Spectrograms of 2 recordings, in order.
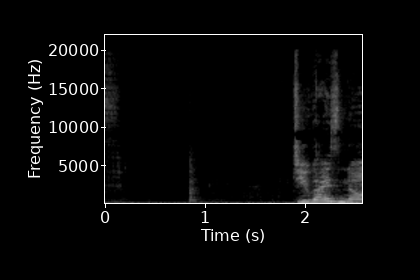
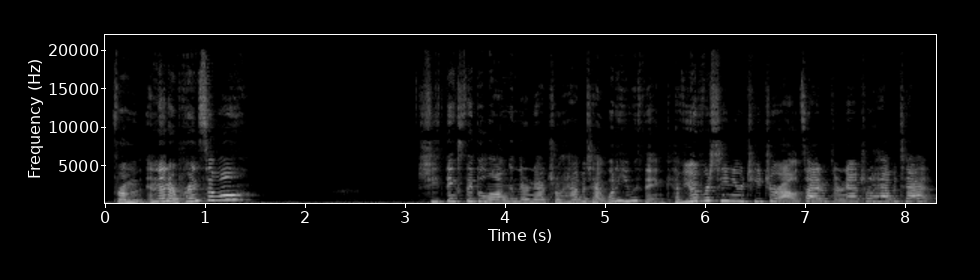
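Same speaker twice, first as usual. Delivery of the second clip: higher, louder and faster, bubbling over; excited recap; 7 semitones higher, 3 dB louder, faster than usual. Real, not acted.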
